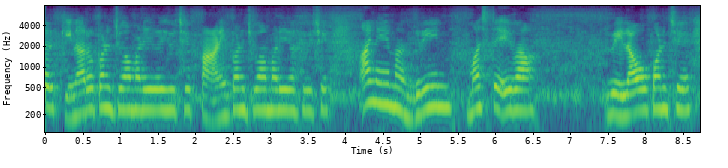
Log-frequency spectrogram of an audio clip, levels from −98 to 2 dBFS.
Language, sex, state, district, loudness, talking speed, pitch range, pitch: Gujarati, female, Gujarat, Valsad, -18 LUFS, 135 wpm, 230-255 Hz, 240 Hz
